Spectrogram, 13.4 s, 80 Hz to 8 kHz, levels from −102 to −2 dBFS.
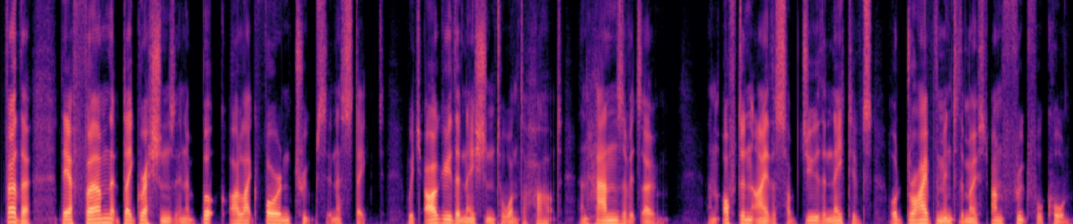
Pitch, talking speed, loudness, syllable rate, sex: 105 Hz, 190 wpm, -22 LUFS, 5.3 syllables/s, male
